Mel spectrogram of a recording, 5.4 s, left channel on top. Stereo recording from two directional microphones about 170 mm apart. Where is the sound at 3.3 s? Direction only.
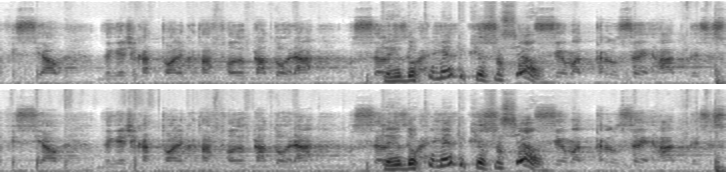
5° left (ahead or behind).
